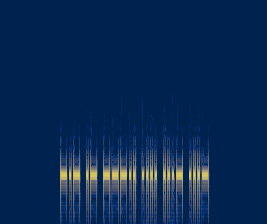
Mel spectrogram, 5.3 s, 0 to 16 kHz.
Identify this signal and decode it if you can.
Morse code, heard as a keyed tone, about 28 wpm, 700 Hz. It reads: KA8HVV
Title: USA Call Signs - 4x Character Spacing - 28wpm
